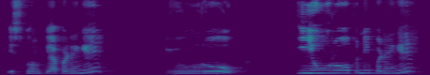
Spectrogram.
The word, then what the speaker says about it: Europe: जैसे EUROPE, यहाँ पे EU एक साथ आ रहा है स्टार्टिंग में, तो इसको हम क्या पढ़ेंगे, यूरोप, यूरोप नहीं पढ़ेंगे, यूरोप पढ़ेंगे।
